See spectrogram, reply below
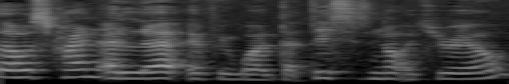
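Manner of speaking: ordinary delivery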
